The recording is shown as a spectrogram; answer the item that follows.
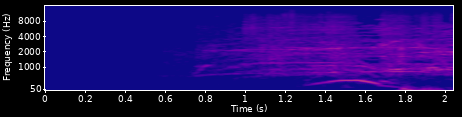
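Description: Dead silence for about half a second at an edit, then audience applause and cheering fade up, with a short rising-and-falling vocal call about one and a half seconds in.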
